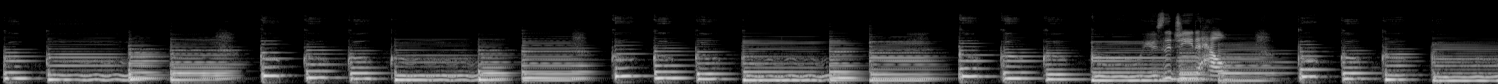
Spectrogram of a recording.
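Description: Roland digital piano playing a run of short staccato notes and chords, with a woman singing short 'goo' notes along in a pitch exercise. Some notes are held longer with vibrato.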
